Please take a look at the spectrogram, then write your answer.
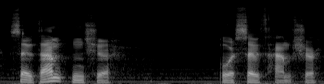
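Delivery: usual speaking voice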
